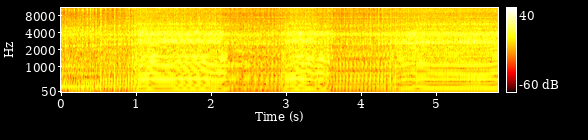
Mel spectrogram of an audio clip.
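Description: A small petrol engine revs up and settles back down several times.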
